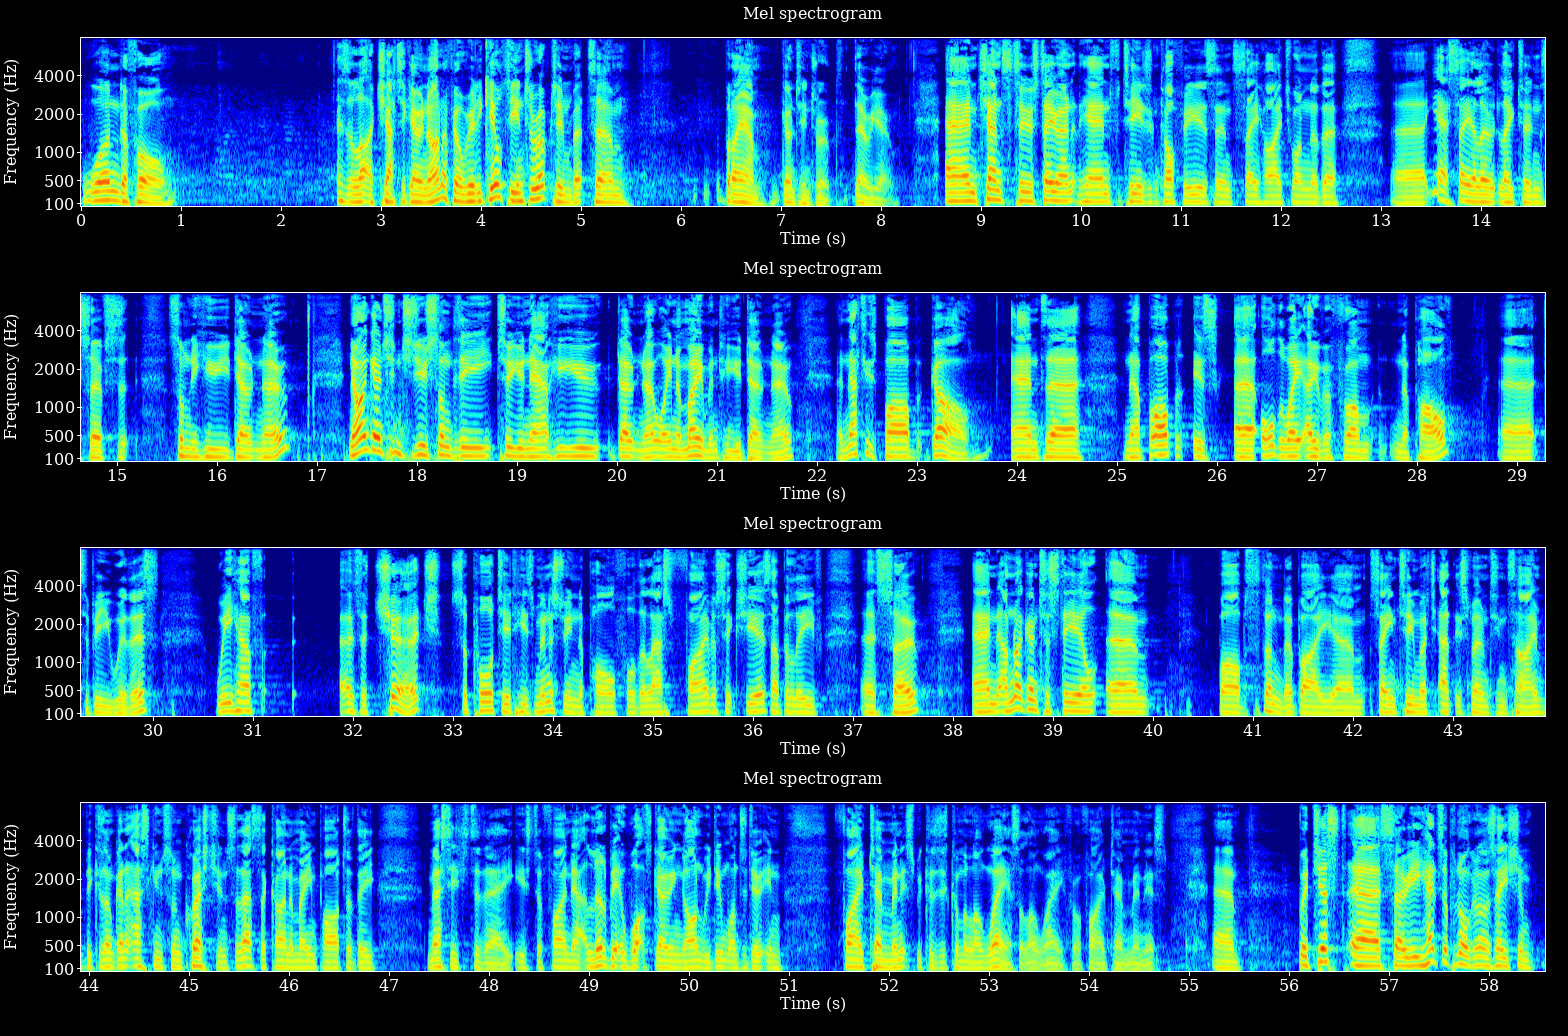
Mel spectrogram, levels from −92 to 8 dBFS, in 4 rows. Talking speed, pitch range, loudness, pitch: 205 wpm, 115-145 Hz, -22 LUFS, 130 Hz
